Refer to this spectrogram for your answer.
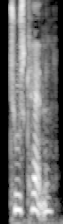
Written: TUSKHANDLEN

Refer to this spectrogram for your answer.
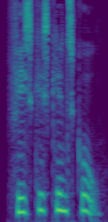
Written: fiskeskindssko

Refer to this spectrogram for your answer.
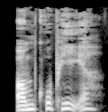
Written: omgruppere

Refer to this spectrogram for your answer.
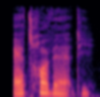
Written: attråværdig

